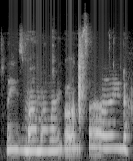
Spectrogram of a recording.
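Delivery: mock-crying dog voice, high and soft; Bailey. Upset dog begging Mom to go outside, in a high, soft mock whimper. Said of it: "She's crying".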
